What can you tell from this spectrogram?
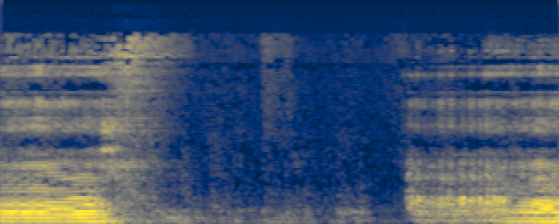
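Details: Sleeping pug snoring: loud, rough, drawn-out snoring breaths with a quiet pause between them, from a small flat-faced dog.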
